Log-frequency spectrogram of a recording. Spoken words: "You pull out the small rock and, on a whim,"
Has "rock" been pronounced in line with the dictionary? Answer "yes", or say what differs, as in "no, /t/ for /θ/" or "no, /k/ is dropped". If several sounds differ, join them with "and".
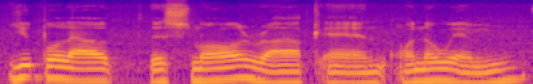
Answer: yes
